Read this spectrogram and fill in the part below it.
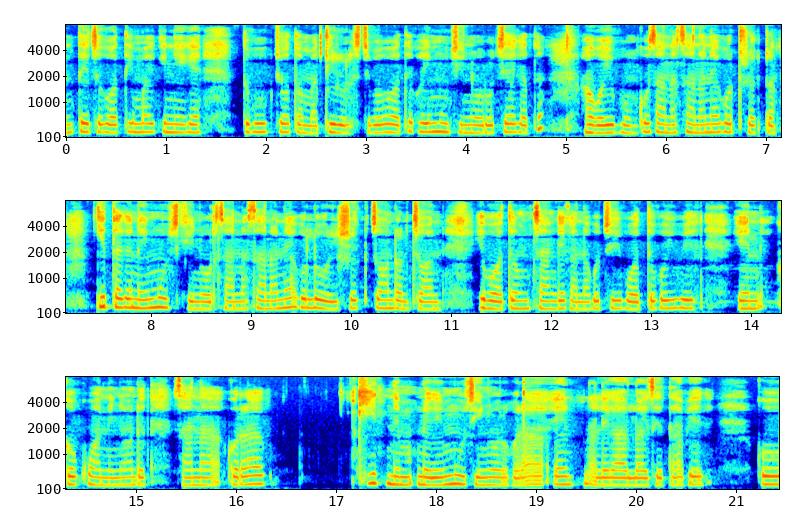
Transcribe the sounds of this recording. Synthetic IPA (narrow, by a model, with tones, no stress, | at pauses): nte˦t͡ʃekɔtima˦jki˦ni˧kɛtuku˦k̚t͡ʃɔ˦tɔ˨ma˨tiɾia˨lst͡ʃi˨be˦kɔte˦kɔ˦i˦mu˦t͡ʃi˧ɲo˨ɾot͡ʃɛ˦kɛta˨kɔ˨ibu˨ŋko˦sa˨na˨sanane˦kodɾɛkta˨ki˦ta˦kɛne˨i˦mu˦t͡ʃke˨ɲo˨ɾsa˨na˨sa˨nane˦ko˦loɾi˨ʃe˦kt͡ʃɔ˦ndɔ˨nt͡ʃɔnɪ˦βɔ˨te˦t͡ʃa˦ŋɡe˦ka˨na˨ko˦t͡ʃo˦i˦bɔ˨te˦ko˦i˦we˦kenko˦kwa˨ne˨ɲɔ˦ndet̪sa˨nako˨ɾa˦ | kʰi˦tne˨ne˨ki˦mu˦t͡ʃi˨ɲo˨ɾokɔ˨ɾa̰˦ena̰˨le˨ka˨lɔ˨jse˨tabe˦kko˦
